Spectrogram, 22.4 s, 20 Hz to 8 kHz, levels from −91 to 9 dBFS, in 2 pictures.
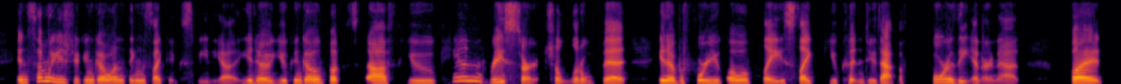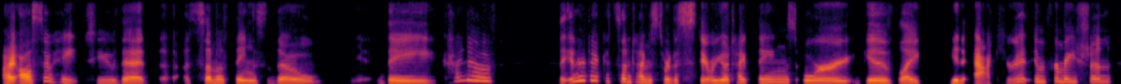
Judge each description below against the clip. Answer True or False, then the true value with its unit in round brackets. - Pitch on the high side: True (225 Hz)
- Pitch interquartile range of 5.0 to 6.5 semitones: True (5.3 semitones)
